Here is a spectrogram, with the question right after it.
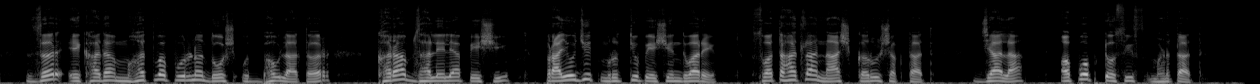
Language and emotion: Marathi, neutral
